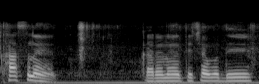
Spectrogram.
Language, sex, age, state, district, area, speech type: Marathi, male, 18-30, Maharashtra, Gadchiroli, rural, spontaneous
